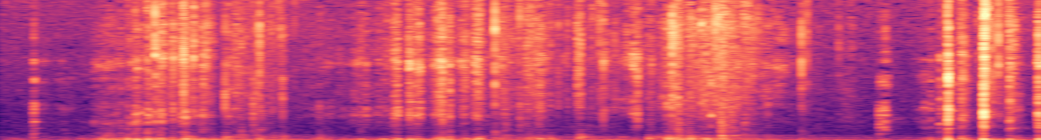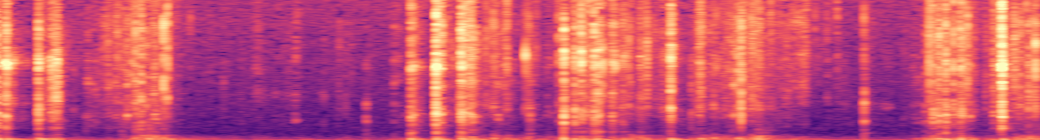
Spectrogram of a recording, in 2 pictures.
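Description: A solid oval pink soap bar held in the hand is scraped and carved into flakes with a utility knife blade. Dry, crackling scrapes and cutting strokes come in uneven bursts with a low, soft body and short bright snaps that die away almost at once.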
